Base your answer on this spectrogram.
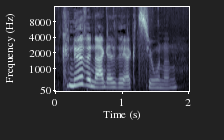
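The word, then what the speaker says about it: Knoevenagel: Das wäre Chemische Evolution antiviraler Wirkstoffe gegen Enterovirus D68 durch Proteintemplat gesteuerte Knövenagerreaktion. – Ach, so spricht man das aus auf. Kannst du nochmal das letzte Wort sagen? Knövelnagelreaktionen. Knövelnagel, Knö, Knövelnagelreaktionen. genau.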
